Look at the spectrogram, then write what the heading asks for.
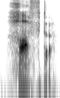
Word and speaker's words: have to: When it means obligation, like here, it almost always becomes ha. H a fa. Hafta. Hafta.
